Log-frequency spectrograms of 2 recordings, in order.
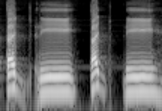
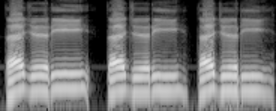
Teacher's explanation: Maka bagaimana yang benar adalah dia tidak menambahkan hamzah dan juga dia dipantulkan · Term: qalqalah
